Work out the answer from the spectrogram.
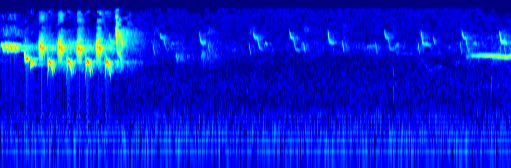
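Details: Common nightingale singing, recorded for training captive birds: a fast series of loud chirped notes, followed by a quiet run of soft, well-spaced ticking notes and a faint thin whistle.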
